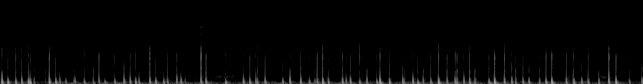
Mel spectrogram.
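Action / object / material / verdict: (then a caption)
tap / thin cork coaster / cork / none. A thin, solid square cork coaster is held near a microphone and scratched and tapped with long fingernails. A rapid, steady stream of soft, dull, low taps and scratches sounds with almost no ring, each stroke dying away at once.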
